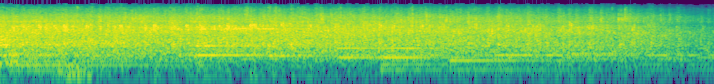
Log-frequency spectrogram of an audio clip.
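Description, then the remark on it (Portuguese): A crowd applauds at a speaker's call for a strong round of applause, a dense, steady roar of clapping that holds for several seconds before easing off slightly at the end, with faint sustained musical tones underneath. “Isso é ter misericórdia um forte aplauso se você estiver vivo nesse lugar.”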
